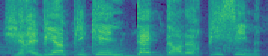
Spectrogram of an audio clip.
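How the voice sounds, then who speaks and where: Playful little cartoon sidekick, kinda high n slow, music behind. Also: female voice. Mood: easygoing, playful. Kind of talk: cartoon voice acting.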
